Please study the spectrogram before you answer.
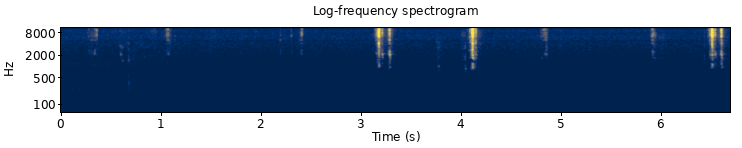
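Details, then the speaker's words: ScaleTrains Rivet Counter HO SD40-2 in Burlington Northern with ESU LokSound DCC: faint, irregular sharp clicks over a quiet motor hum rounding a curve. Plastic sand lines are catching the wheel flanges and side frames, with no derailing or effect on performance. "but you can hear it clicking as it goes around curves and even with the sound on you can still hear or at least I can still hear the plastic clicking on"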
